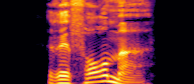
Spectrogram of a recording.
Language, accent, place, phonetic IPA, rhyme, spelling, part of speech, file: German, Germany, Berlin, [ʁeˈfɔʁmɐ], -ɔʁmɐ, Reformer, noun, De-Reformer.ogg
- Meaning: reformer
